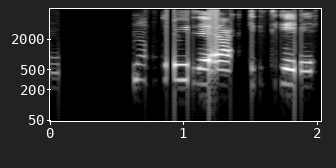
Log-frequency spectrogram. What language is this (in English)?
Icelandic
